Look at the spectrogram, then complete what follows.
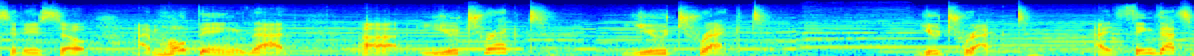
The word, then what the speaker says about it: Utrecht: So I'm hoping that Utrecht, I think that's how that is pronounced, and over here is Groningen.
